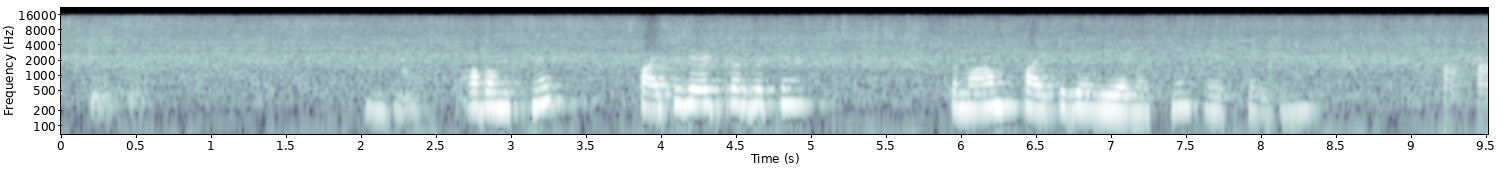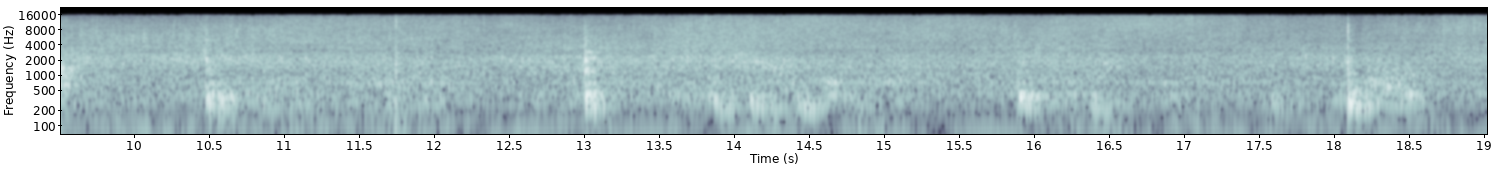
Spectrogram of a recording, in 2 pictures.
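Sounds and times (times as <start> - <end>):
chicken sizzling in hot oil: 0.0 - 19.0
spatula knocking and scraping pan: 9.2 - 9.8, 12.9 - 14.9, 15.8 - 16.6, 17.5 - 18.8.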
